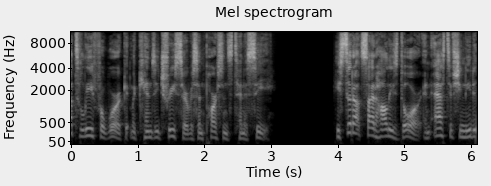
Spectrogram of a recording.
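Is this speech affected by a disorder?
No.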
